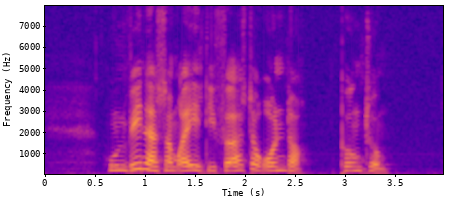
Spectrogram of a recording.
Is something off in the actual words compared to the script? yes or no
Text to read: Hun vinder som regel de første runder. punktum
no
